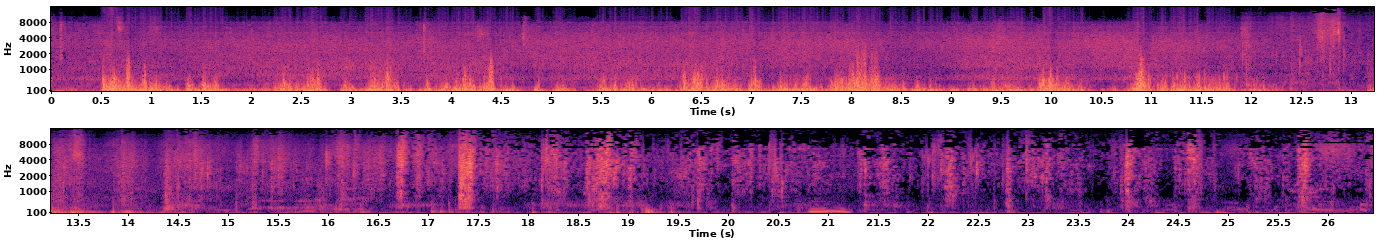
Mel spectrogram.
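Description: Wind buffeting the camera microphone in loud, uneven gusts for about twelve seconds. It then drops away to a much quieter indoor stretch with scattered faint clicks and taps.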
